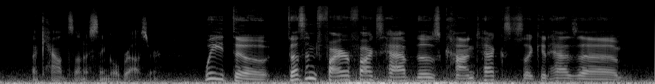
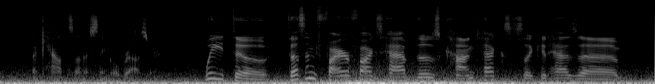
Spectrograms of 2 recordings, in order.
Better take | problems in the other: first | wind noise on the microphone; heavy; 9 dB below the speech; occasional gusts in the first

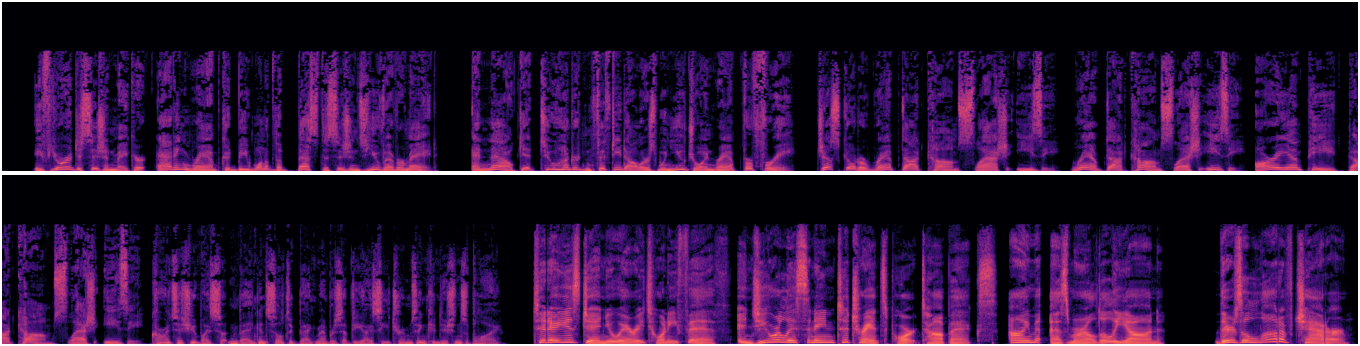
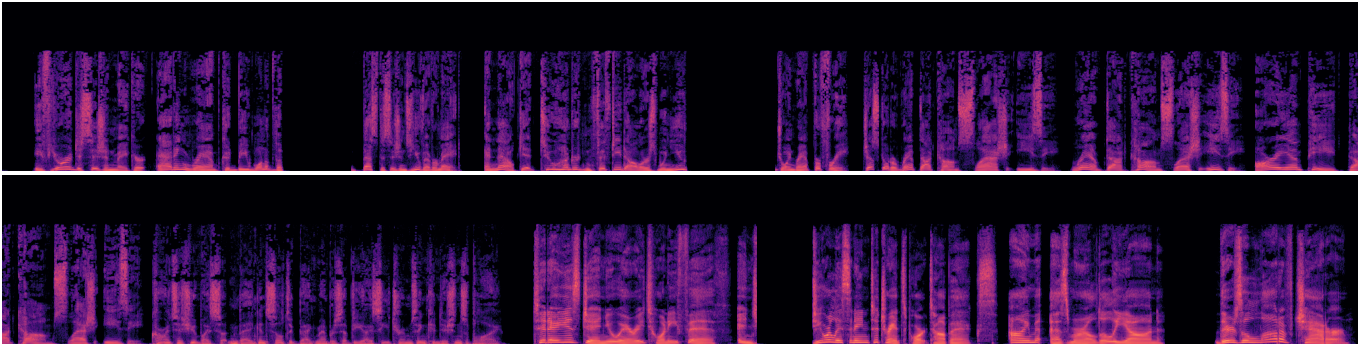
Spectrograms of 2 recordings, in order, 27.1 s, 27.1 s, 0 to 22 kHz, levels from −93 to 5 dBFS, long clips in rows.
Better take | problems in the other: first | audio freezing; at 3 s for 0.5 s, at 7 s for 1 s and at 21 s for 0.5 s

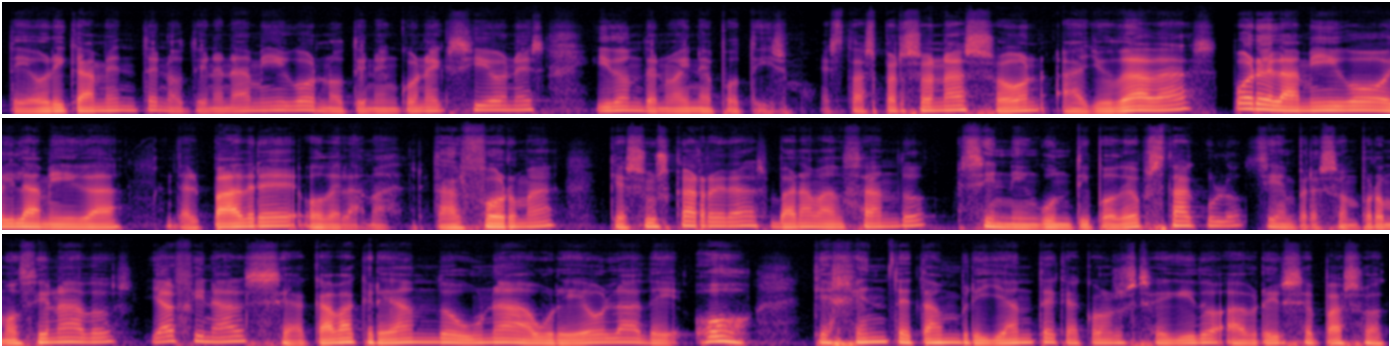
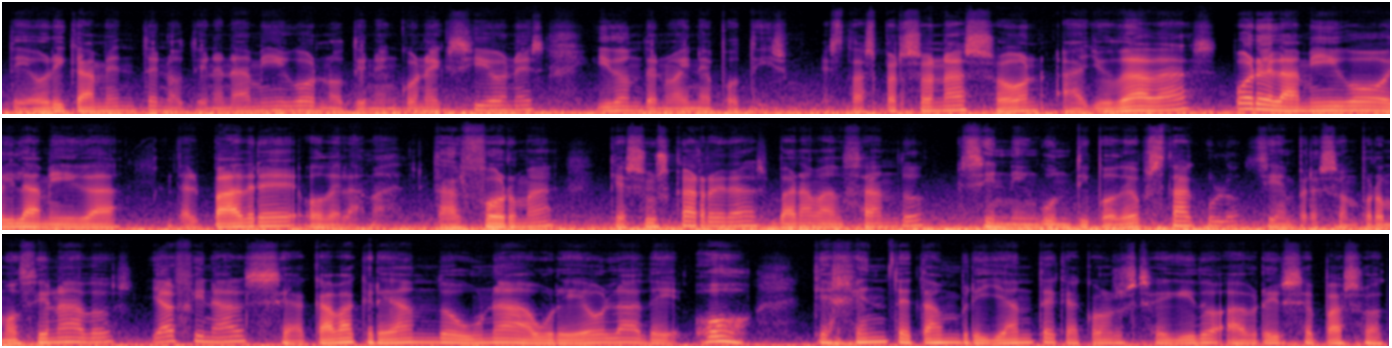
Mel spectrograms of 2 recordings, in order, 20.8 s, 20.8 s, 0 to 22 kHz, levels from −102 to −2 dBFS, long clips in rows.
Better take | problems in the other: first | low rumble; noticeable; throughout; 20 dB below the speech

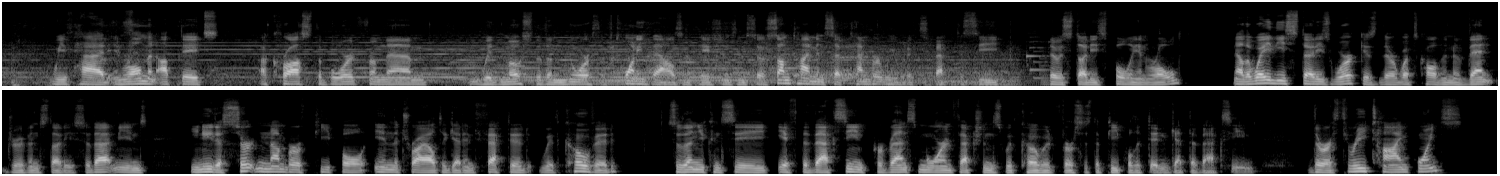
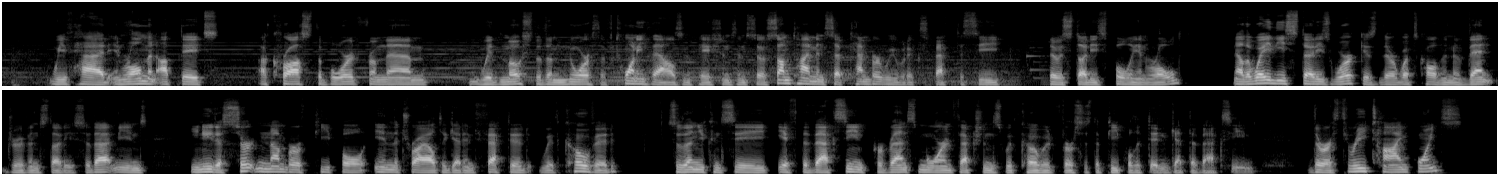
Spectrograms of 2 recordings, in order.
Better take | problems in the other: second | background music; loud; until 10 s; 10 dB below the speech; faint in the second

